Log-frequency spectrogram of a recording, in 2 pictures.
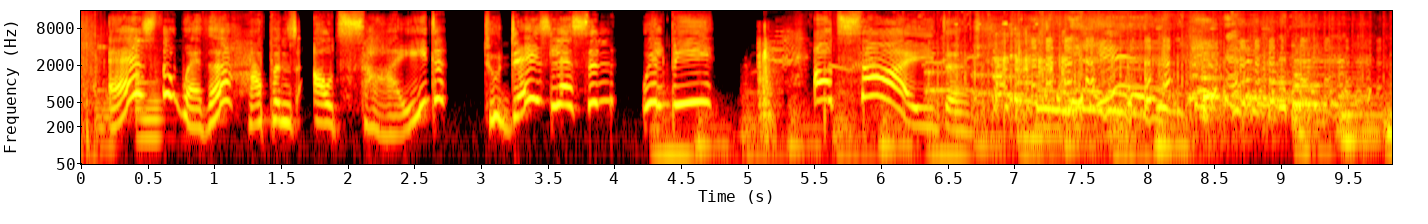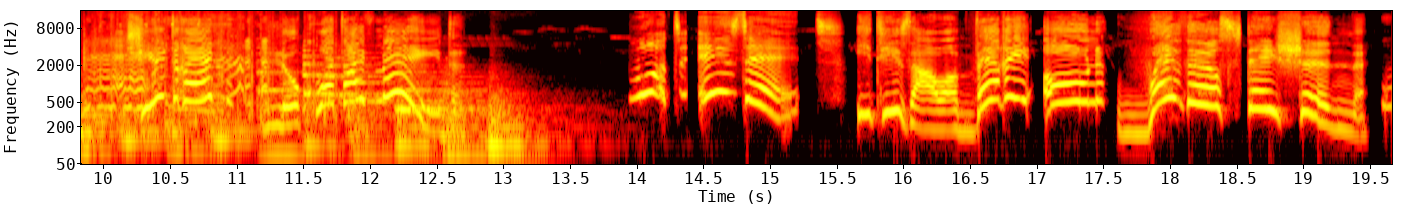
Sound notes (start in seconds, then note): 6.1 laughter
